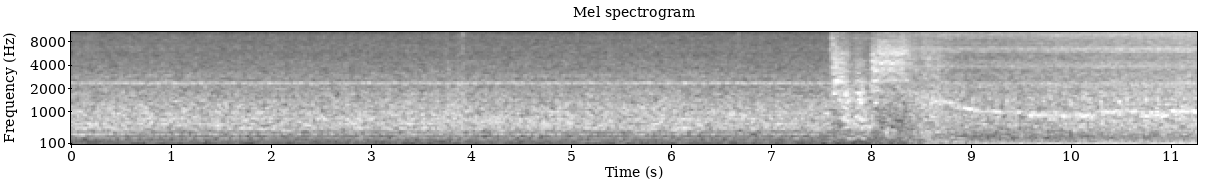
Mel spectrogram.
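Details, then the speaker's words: Chevelle whose oil pressure warning light never comes on, starting with a mechanical oil pressure gauge fitted: background hiss, then the engine catches and settles into an even, low idle at about 44 psi; normal idle. "we're showing about 44 psi at idle"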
